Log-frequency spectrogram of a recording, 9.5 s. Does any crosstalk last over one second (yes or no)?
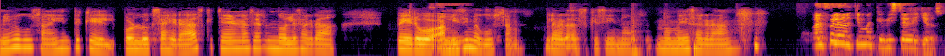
no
